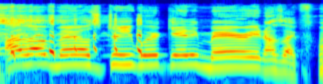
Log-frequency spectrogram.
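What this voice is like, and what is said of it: Sung imitation of another person's voice. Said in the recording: “that sounds just like Pierce Brosnan, man. That was a great impression of him singing.”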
